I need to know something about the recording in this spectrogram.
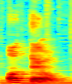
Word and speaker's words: Hotel: turistar por aqui é hotel que em alemão se escreve da mesma forma mas a pronúncia é um pouco diferente hotel em alemão a gente fala Hotel das hotel agora para quem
